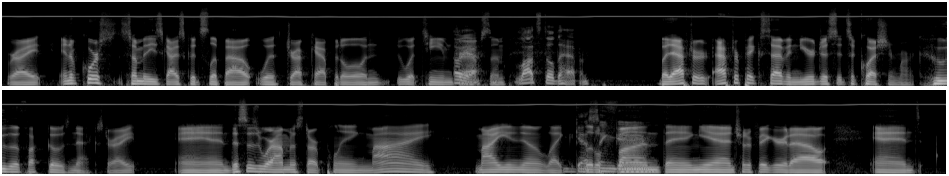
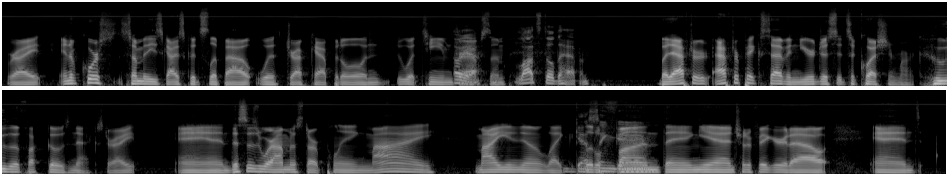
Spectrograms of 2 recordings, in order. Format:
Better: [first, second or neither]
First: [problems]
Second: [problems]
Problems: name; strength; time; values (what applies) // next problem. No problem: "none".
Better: second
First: high-pitched whine; loud; throughout; 10.5 kHz, 7 dB below the speech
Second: high-pitched whine; faint; throughout; 10.5 kHz, 25 dB below the speech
